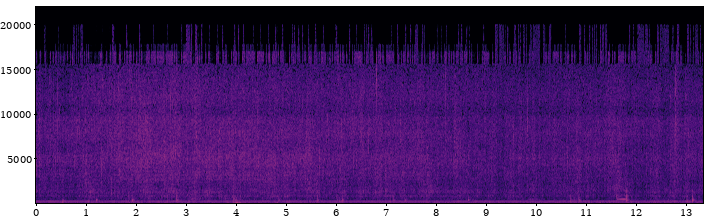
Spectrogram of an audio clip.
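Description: Poppy seed and garlic paste, made with white sesame and eight crushed garlic cloves, sizzles steadily in a pan for a Bengali soybean posto, with occasional soft clicks of stirring and a constant low hum in the background.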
